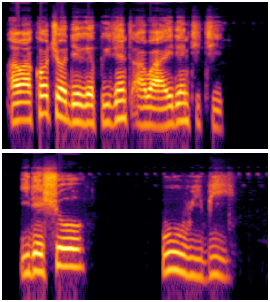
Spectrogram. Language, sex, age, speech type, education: Nigerian Pidgin, male, 15-29, spontaneous, tertiary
